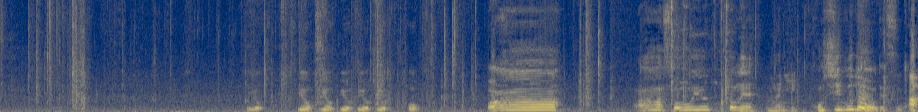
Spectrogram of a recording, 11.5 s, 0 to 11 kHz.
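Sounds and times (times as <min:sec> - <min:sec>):
plastic bag of dried cranberries tearing open: 0:00.0 - 0:07.7
plastic snack packaging rustling: 0:00.0 - 0:11.4
speech: 0:03.1 - 0:05.4, 0:06.1 - 0:07.1, 0:08.0 - 0:11.4.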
